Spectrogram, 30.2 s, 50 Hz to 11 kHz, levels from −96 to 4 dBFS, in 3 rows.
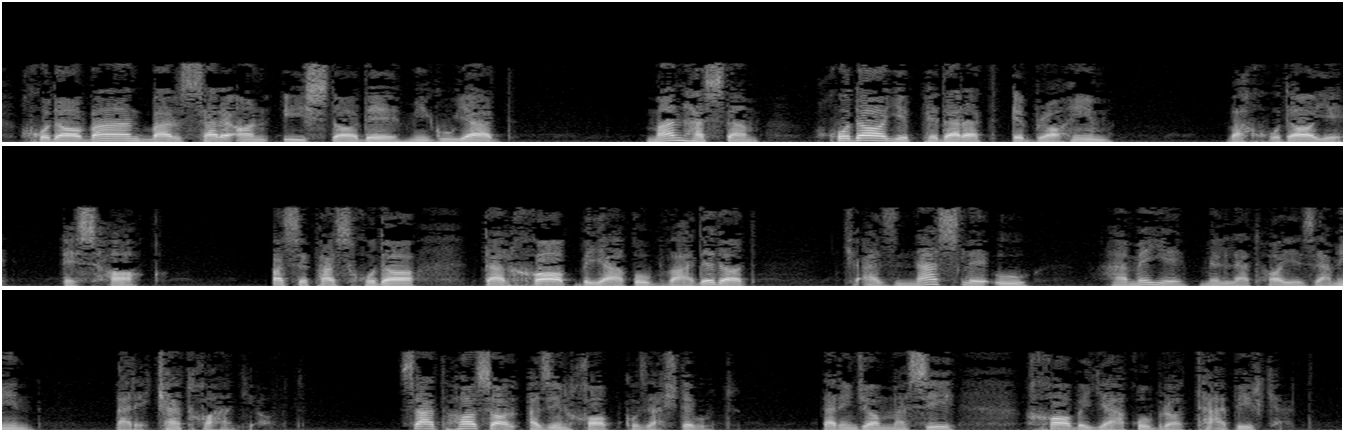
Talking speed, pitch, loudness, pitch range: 95 wpm, 115 Hz, -22 LUFS, 95-135 Hz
